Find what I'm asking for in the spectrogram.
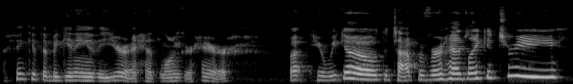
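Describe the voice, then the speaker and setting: A woman's voice: medium pitch, expressive, normal speed. A woman teacher reading a storybook aloud expressively, with casual asides spoken directly to young listeners.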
